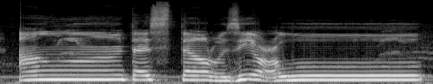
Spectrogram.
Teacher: نون ساکن کے بعد تا ہے جو کہ حروف اخفا میں سے ہے، تو ہم نے یہاں پہ نون کو چھپا کے غننے کے ساتھ پڑھا ہے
